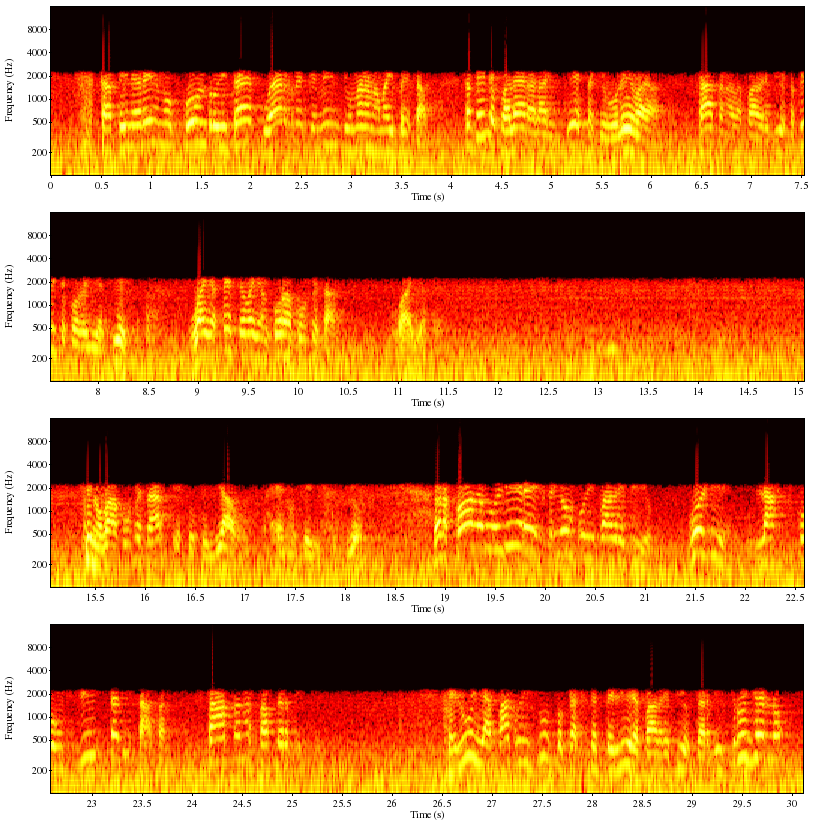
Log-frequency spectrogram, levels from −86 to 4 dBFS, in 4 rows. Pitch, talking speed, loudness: 215 Hz, 165 wpm, -17 LUFS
